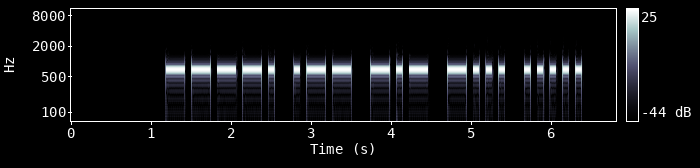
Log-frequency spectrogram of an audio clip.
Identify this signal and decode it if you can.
Morse code, heard as a keyed tone, about 15 wpm, 700 Hz. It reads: 9WKB5
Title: Code Groups - 5 Letter:Numbers - 15wpm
